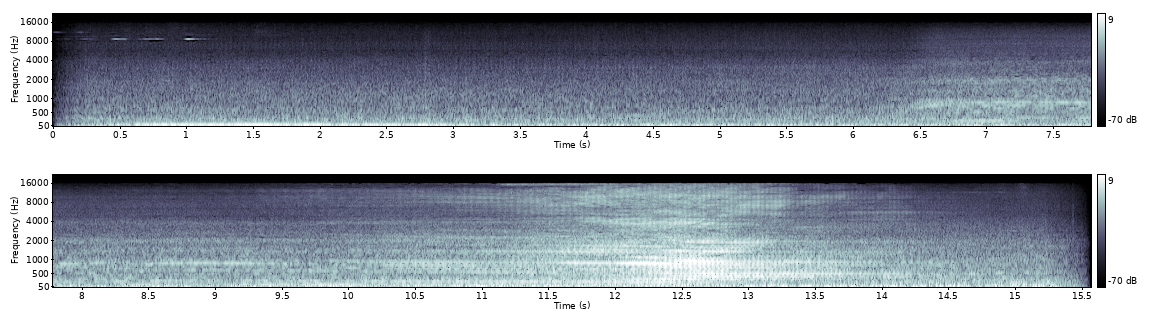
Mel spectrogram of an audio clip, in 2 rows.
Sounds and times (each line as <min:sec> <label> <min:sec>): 0:00.0 Traffic 0:15.5
0:00.0 motorbike 0:15.5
